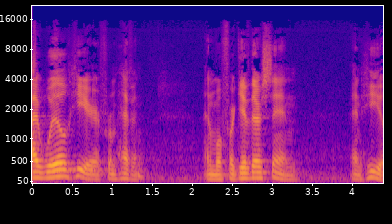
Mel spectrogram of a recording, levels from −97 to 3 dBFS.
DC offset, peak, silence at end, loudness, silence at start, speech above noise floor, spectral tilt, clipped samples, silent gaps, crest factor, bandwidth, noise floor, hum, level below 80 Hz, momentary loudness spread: under 0.1%; -6 dBFS; 0 s; -23 LUFS; 0 s; 28 dB; -5 dB/octave; under 0.1%; none; 18 dB; 16 kHz; -51 dBFS; none; -58 dBFS; 19 LU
